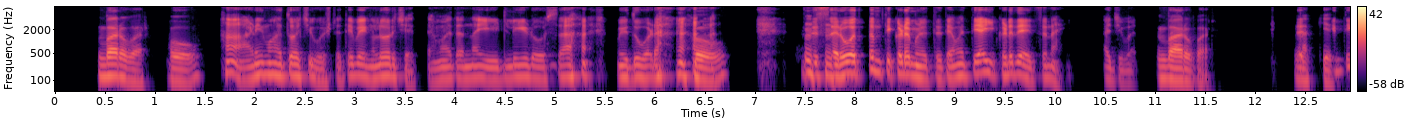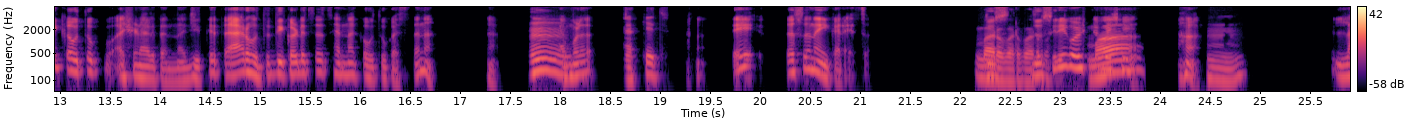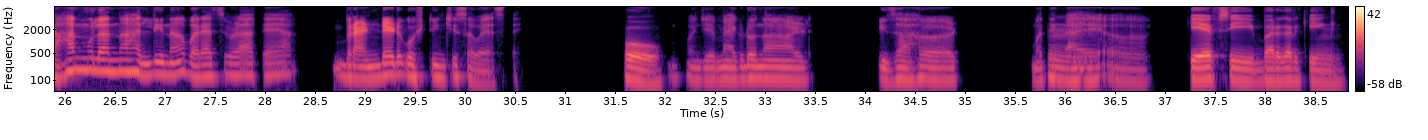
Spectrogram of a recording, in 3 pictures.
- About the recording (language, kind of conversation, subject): Marathi, podcast, तुम्ही पाहुण्यांसाठी मेनू कसा ठरवता?
- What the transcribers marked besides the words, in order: other background noise; chuckle; laughing while speaking: "ते सर्वोत्तम तिकडं मिळतं त्यामुळे ते इकडे द्यायचं नाही"; other noise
